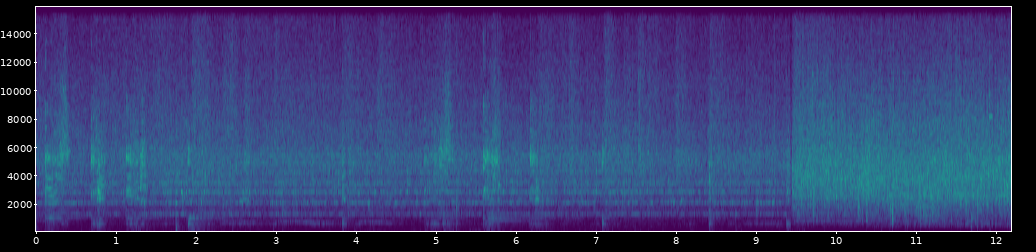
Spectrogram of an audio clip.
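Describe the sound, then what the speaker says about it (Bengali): Pieces of boal fish fry in a pan with a continuous close sizzle, punctuated by scraping stirs and small crackles, then a louder, denser hiss near the end; no voices. "মাছগুলো ভাজছি।"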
